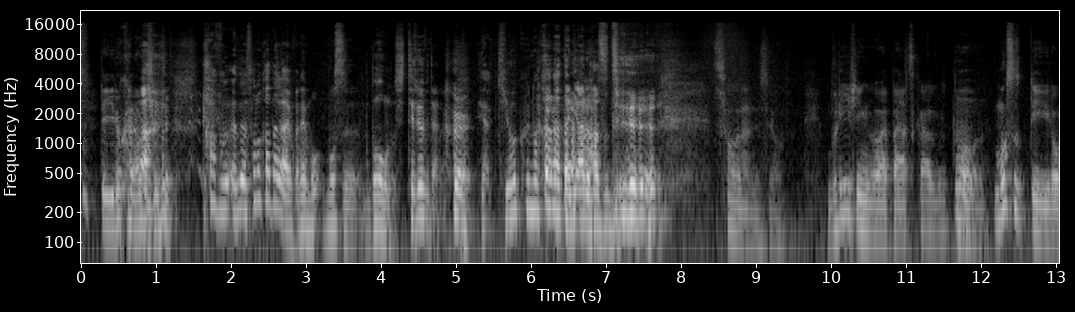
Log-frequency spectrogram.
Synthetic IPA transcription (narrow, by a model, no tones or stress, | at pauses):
sɨt̪ːe̞iɾɯkʰanaa | t̪ʰabɯ̟̃ad̪emoso̞no̞kat̪aɡajapːane̞momo̞sɨd̪oːɕi̥t̪ːe̞ɾɯ̟mʲit̪a̰ḭna̰jakʲʰio̞kɯ̟no̞kanat̪aɲ̟iaɾɯ̟hazɨt̪ːeɯ | so̞ːnãnd̪e̞sɨjo | bɯ̟ɾʲiːɸʲĩŋɡɯ̟ojapːaɾʲiat͡sɨ̥kaɯt̪o̞mo̞sɨt̪ːe̞iɾo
